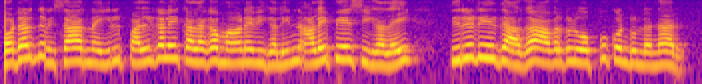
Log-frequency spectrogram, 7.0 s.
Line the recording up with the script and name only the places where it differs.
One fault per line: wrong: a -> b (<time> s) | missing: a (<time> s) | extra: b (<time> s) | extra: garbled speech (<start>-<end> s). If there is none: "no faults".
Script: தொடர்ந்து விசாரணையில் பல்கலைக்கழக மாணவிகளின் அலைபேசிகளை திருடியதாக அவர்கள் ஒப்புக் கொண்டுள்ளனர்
no faults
